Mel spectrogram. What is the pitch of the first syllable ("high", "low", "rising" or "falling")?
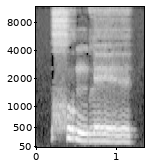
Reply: falling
